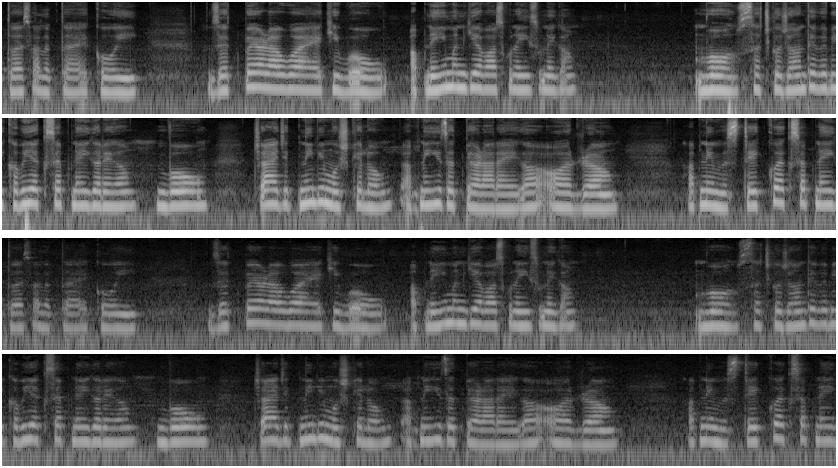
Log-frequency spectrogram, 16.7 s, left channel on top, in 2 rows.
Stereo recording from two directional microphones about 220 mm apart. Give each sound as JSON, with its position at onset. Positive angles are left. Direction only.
{"t": 0.0, "sound": "speech", "side_deg": 35}
{"t": 6.9, "sound": "speech", "side_deg": 35}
